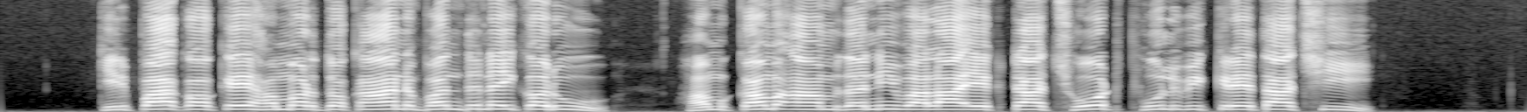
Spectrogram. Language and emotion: Maithili, fearful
